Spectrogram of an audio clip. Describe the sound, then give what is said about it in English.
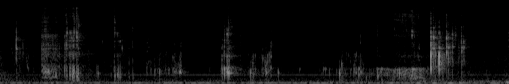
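Someone takes a drink of water to ease a dry throat, making a few faint gulps and swallowing clicks with soft mouth sounds between them. “Sorry, had to hydrate. My throat is a little dry.”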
